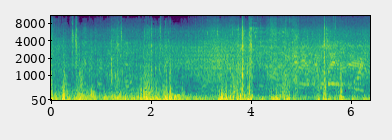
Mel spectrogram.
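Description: Wind buffeting the microphone, a steady low rumble, with scattered sharp clicks and knocks of handling.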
